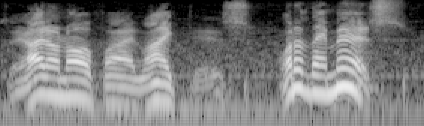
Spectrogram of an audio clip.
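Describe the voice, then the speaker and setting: A man's voice: on the high side, sing-song, normal speed, a little hiss or hum. An actor playing a brash, shady gambling-house boss with blunt, slangy tough-guy talk in a radio comedy. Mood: excited, uneasy. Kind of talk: mid-century radio comedy acting.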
